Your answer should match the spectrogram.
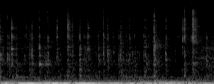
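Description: Typing on a computer keyboard: a quick, uneven run of keystrokes as a line of code is entered.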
